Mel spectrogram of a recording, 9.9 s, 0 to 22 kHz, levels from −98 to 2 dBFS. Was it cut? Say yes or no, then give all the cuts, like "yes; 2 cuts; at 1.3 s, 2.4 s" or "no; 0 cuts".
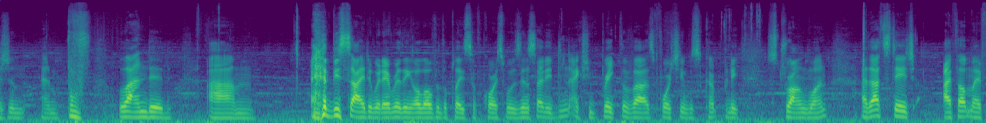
no; 0 cuts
